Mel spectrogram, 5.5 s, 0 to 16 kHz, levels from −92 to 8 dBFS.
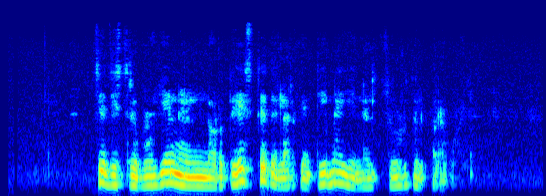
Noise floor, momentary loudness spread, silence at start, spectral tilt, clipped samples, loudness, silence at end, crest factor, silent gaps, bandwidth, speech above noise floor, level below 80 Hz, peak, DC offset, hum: -69 dBFS; 17 LU; 0.95 s; -8.5 dB/octave; under 0.1%; -31 LUFS; 1 s; 16 dB; none; 10.5 kHz; 39 dB; -82 dBFS; -16 dBFS; under 0.1%; none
